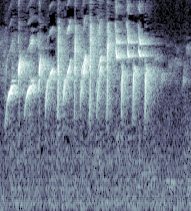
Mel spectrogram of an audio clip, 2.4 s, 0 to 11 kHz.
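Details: European goldfinch, subspecies balcanica, in a 2017 song championship recording; an accelerating series of short rising chirps, about a dozen bright notes in quick succession, then fading.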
